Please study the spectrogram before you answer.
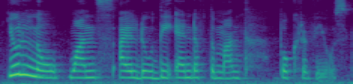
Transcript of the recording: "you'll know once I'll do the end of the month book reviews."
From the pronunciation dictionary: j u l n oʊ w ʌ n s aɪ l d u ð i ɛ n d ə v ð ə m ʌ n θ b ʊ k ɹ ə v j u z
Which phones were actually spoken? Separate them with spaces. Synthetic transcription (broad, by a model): j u l n oʊ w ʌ n s aɪ l d u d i ɛ n d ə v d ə m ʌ n t b ʊ k ɹ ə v j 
